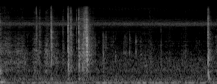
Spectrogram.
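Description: Dry luffa gourd skin cracking and tearing as it is peeled by hand off the fibrous sponge, a few sharp cracks bunched about half a second to a second in.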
